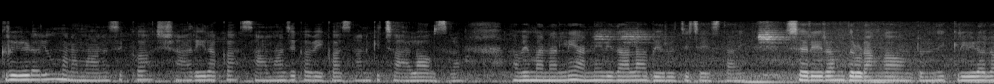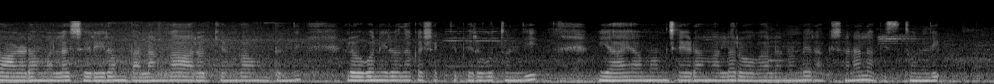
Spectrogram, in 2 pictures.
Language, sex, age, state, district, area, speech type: Telugu, female, 30-45, Andhra Pradesh, Kurnool, urban, spontaneous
